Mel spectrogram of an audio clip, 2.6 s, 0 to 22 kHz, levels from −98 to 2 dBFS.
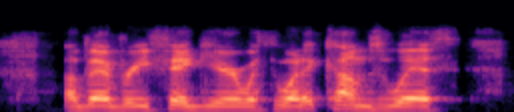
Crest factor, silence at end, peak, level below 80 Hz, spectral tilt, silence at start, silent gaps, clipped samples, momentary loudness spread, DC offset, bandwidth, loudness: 18 dB; 0.3 s; -4 dBFS; -72 dBFS; -4.5 dB/octave; 0.15 s; none; under 0.1%; 4 LU; under 0.1%; 7.4 kHz; -20 LUFS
